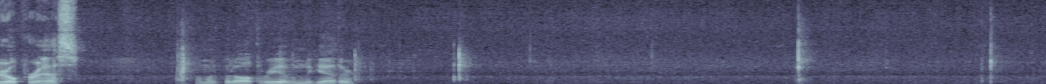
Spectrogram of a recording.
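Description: Metal tools knock lightly against a wooden board.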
